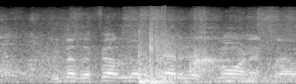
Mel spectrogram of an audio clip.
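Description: Bowling pins crash and scatter.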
